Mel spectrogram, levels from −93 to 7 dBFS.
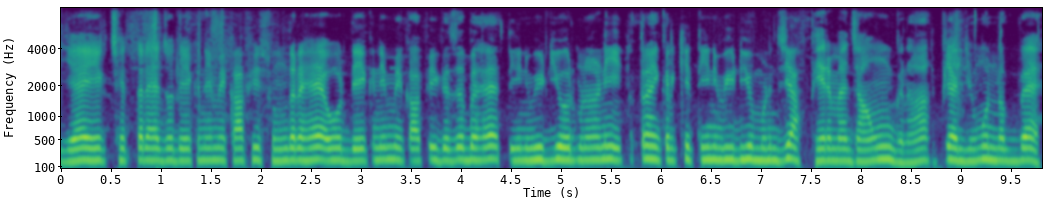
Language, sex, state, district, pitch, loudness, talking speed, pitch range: Hindi, male, Rajasthan, Churu, 180 Hz, -17 LUFS, 120 wpm, 175-185 Hz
